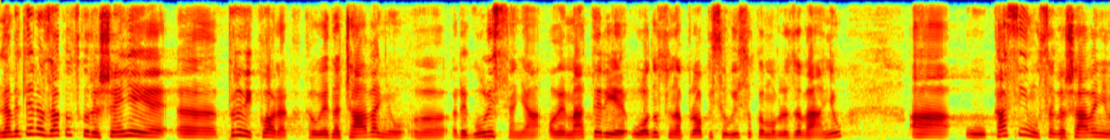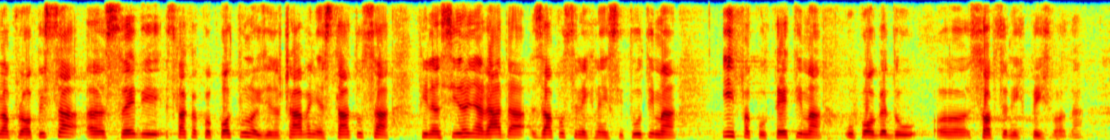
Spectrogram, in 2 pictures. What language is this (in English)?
Serbian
